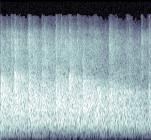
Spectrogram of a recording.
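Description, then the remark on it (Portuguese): A large crowd at a worship service claps and applauds the Lord steadily, a dense, sustained wash of many hands at full volume for a few seconds, easing only slightly toward the end. “Então aplauda ao Senhor bem alto, gente.”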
